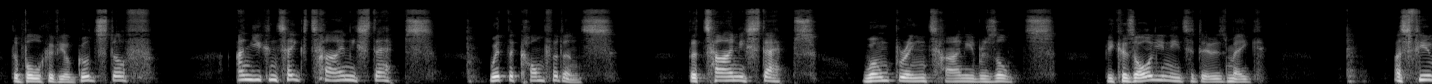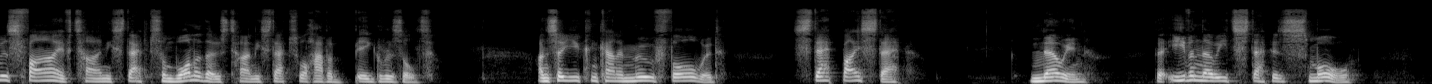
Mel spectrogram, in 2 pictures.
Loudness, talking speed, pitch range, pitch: -18 LUFS, 140 wpm, 135-180 Hz, 155 Hz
